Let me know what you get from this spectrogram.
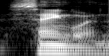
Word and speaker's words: sanguine: Sanguine. That's how you say it.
